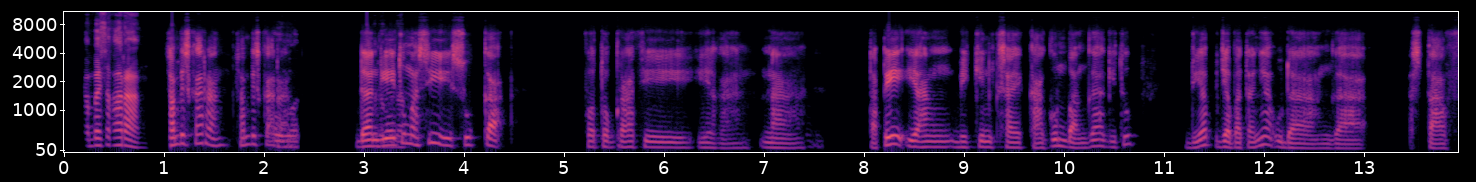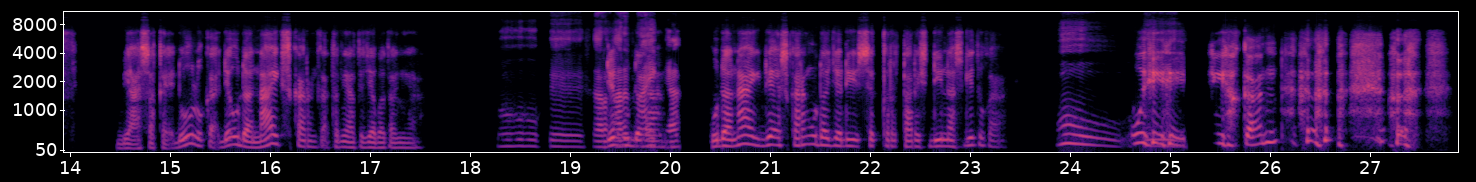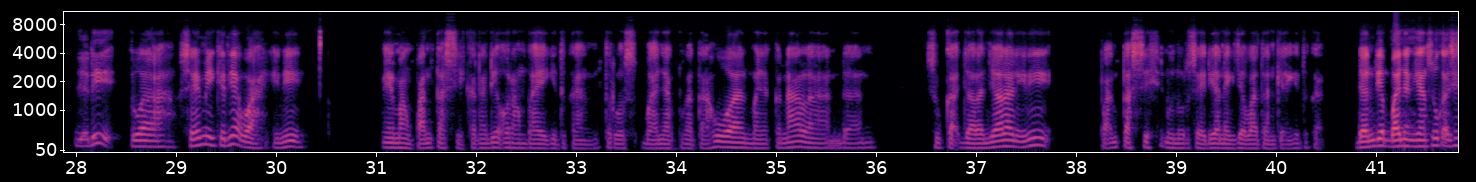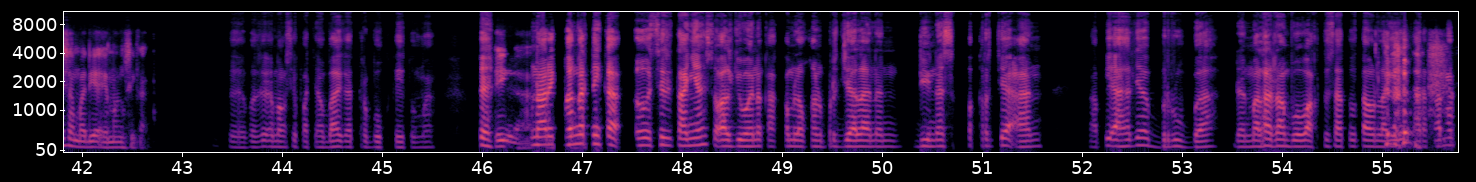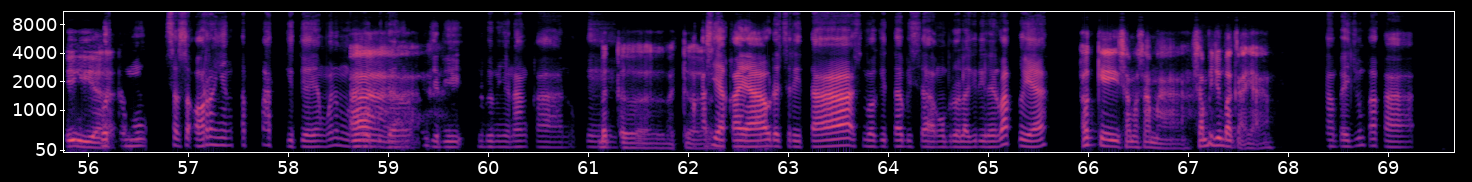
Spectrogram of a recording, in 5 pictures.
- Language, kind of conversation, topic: Indonesian, podcast, Pernahkah kamu bertemu warga setempat yang membuat perjalananmu berubah, dan bagaimana ceritanya?
- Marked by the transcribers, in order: "jabatannya" said as "pejabatannya"; laughing while speaking: "Wih, iya"; chuckle; tsk; tapping; laughing while speaking: "malah"; chuckle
